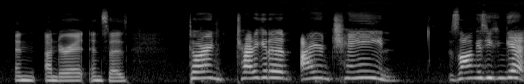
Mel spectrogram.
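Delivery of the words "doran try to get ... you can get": loud, high-pitched yell, calling out. Voicing a character calling down through a rug hole: yelling through a hole. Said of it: "yells through the rug hole".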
